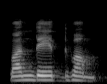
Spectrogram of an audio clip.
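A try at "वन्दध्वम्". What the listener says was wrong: Vandadvam, not Vandedvam. Vandadvam.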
